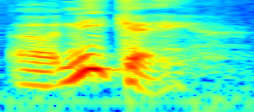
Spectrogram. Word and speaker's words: nike: The word victory, the Greek word, is nike. And it's also the word that the popular athletic shoe company, Nike, Nike, well, that's how they're pronouncing it.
